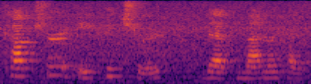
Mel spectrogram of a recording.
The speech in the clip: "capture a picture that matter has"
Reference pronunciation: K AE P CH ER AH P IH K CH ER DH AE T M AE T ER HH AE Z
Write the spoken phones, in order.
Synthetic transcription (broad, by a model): K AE P CH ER AH P IH K CH ER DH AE T M AE T ER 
